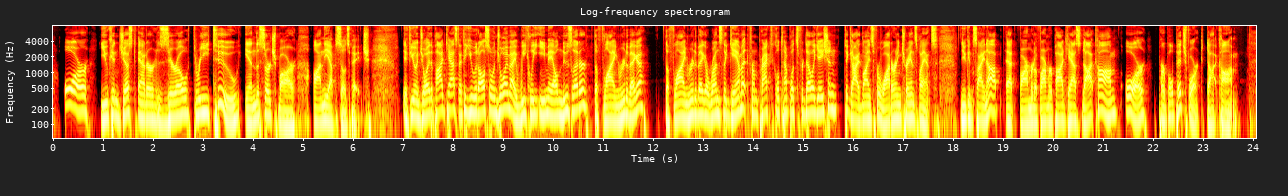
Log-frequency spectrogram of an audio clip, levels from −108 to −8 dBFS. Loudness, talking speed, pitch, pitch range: -18 LUFS, 145 wpm, 130 Hz, 115-155 Hz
